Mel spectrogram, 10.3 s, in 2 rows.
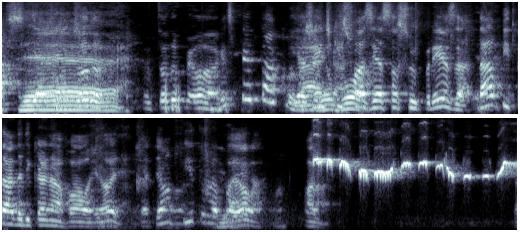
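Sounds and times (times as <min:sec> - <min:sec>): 
speech: 0:00.0 - 0:08.5
person whistling an imitation of a thrush song: 0:08.2 - 0:10.2.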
